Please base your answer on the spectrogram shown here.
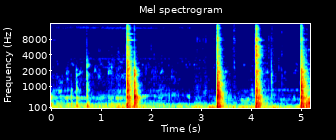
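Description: Heavy blade blows chop through a goat backbone for sate at a Trenggalek stall: four loud, sharp cleaver strikes at irregular intervals, with quieter taps and faint background bustle between them.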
